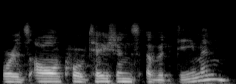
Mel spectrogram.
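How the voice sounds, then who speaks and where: A young man hosting a livestream. He rambles casually with plenty of ums and restarts. His voice sits at an ordinary pitch and comes through dull, lo-fi audio. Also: big pitch swings, normal speed, dark tone. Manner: rambling, with many fillers and restarts. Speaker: livestream host. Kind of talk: casual chat and dramatic reading.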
